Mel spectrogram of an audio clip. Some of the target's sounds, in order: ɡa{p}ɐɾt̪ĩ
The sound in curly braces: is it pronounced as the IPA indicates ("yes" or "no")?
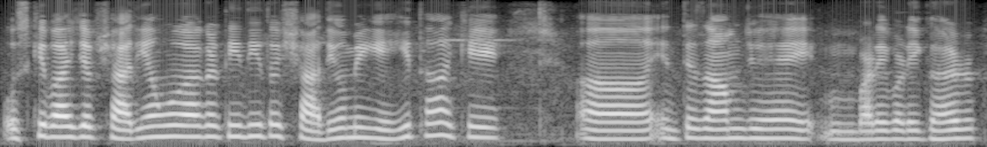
no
